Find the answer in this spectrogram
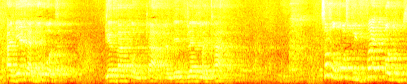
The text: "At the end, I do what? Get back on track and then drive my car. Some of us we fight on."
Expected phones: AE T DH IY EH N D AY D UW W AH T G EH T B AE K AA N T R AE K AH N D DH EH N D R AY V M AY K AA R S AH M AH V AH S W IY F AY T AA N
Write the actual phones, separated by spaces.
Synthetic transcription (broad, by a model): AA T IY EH D AY D UW W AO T G EH T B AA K AA N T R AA AH N D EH N D R AY V M AY K AA S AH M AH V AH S W IY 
